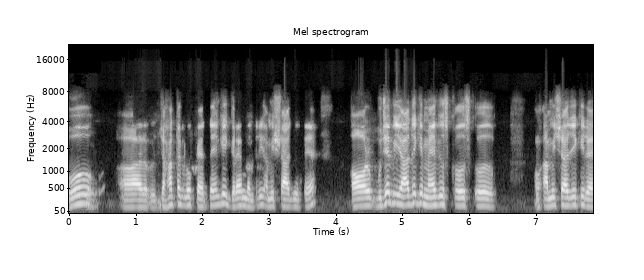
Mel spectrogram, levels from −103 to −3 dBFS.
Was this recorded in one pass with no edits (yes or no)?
yes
